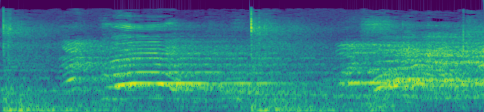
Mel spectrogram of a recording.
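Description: A volleyball served and struck with dull thuds, near the start and again about a second later, amid shouting voices of players and spectators in a gymnasium.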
